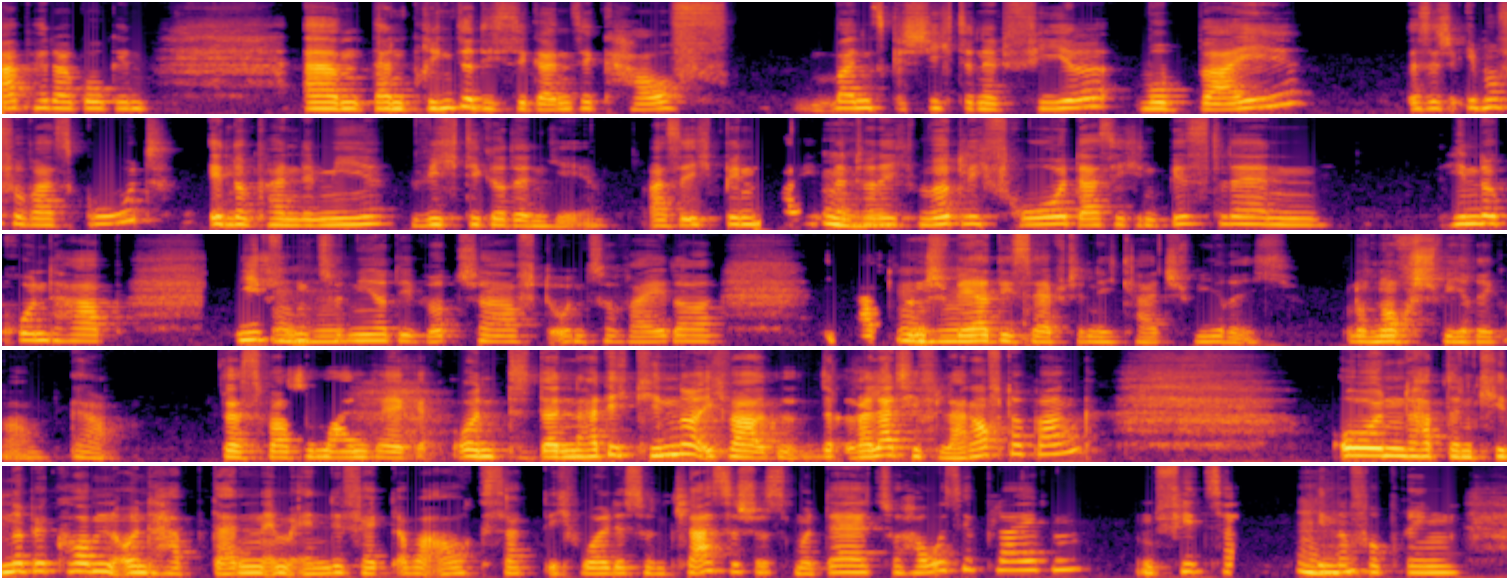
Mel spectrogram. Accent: Welzheim, Baden-Württemberg, Germany

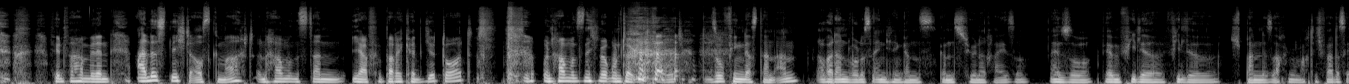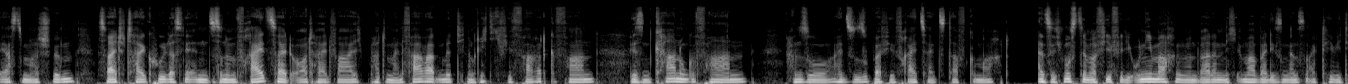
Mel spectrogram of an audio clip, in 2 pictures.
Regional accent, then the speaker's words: Berlin, Germany; ich komme halt aus Nordwest-Berlin.

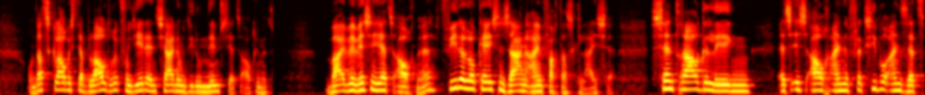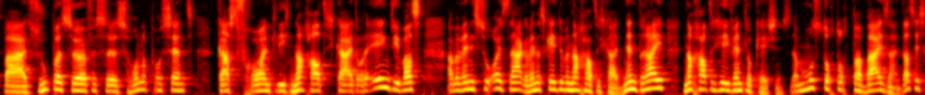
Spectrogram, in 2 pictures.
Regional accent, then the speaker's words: Netherlands; German is a second language; now in Germany; man hört es auch ein bisschen. Ich komme aus Holland, aber rund seit jetzt, ich glaube so 9 Jahre jetzt schon wieder in Deutschland.

